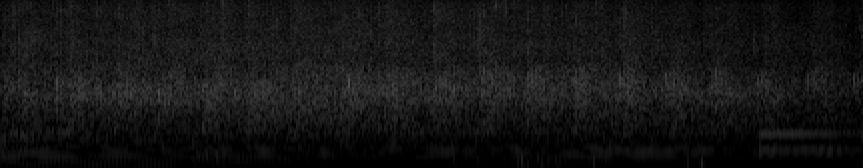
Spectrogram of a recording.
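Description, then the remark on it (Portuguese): An audience applauds Jesus at an evening service, a dense wash of many hands clapping at an even level throughout, with a low sustained organ-like tone humming beneath it. “Você pode aplaudir a ele nessa noite?”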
